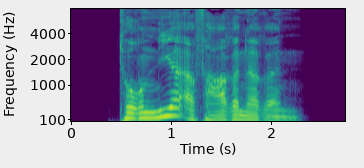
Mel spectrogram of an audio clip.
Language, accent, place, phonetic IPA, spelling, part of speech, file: German, Germany, Berlin, [tʊʁˈniːɐ̯ʔɛɐ̯ˌfaːʁənəʁən], turniererfahreneren, adjective, De-turniererfahreneren.ogg
- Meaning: inflection of turniererfahren: 1. strong genitive masculine/neuter singular comparative degree 2. weak/mixed genitive/dative all-gender singular comparative degree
